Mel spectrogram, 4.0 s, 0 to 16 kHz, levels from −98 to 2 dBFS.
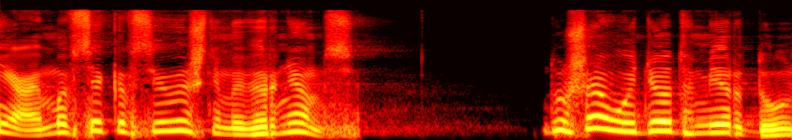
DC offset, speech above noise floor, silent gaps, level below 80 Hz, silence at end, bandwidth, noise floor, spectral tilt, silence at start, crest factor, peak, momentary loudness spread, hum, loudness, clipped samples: under 0.1%; 54 dB; none; -66 dBFS; 0 s; 12.5 kHz; -75 dBFS; -6 dB/octave; 0 s; 16 dB; -6 dBFS; 10 LU; none; -22 LUFS; under 0.1%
